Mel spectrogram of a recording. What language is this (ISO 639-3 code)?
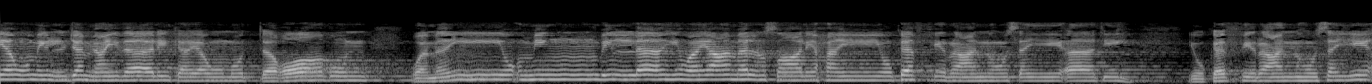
ara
